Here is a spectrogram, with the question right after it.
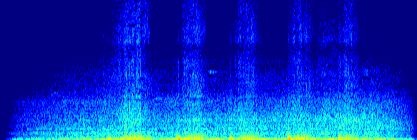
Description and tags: Me scratching the bus stop bench. Faded in and out.
:D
